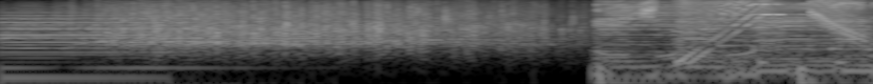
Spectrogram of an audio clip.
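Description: A band's final held chord rings out and fades in the first second as a studio audience applauds; the clapping continues until, about three seconds in, new music with rising sweeps starts abruptly.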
